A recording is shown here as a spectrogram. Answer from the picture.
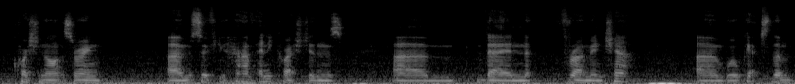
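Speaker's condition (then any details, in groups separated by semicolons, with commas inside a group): No condition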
